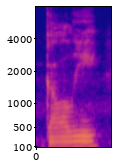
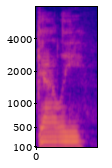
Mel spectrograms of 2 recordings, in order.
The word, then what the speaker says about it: Gali: this is the uh skeletal golly or Galley depending on how you want to pronounce it in your region I guess it has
